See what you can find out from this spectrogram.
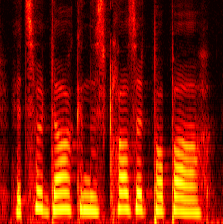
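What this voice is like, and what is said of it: Impression of Anne Frank's voice. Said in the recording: “doing an impersonation of her voice”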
